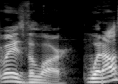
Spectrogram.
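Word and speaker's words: Valarr: The right way is Valar. What I'll say is when they pronounce Makar, it was like Makar.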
